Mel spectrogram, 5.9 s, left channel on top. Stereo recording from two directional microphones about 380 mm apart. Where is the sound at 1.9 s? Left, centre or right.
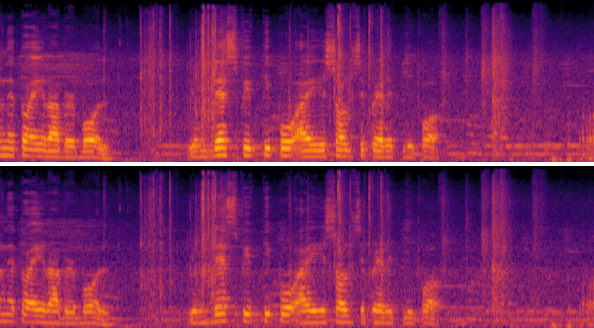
Centre.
